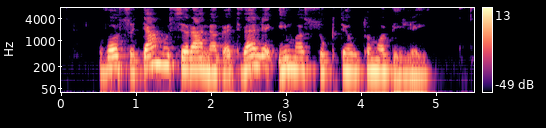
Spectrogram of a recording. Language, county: Lithuanian, Utena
